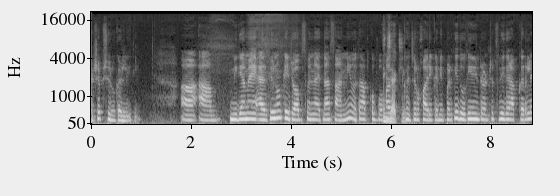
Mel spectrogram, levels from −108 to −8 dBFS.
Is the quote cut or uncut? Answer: uncut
